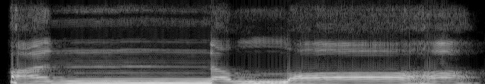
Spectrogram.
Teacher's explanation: نون کو جب لفظ اللہ سے ملائیں گے تو بیچ میں الف اور لام کو چھوڑ دیں گے، ان اللہ، اس طریقے سے لفظ اللہ کے اوپر کھڑا زبر ہے، ایک الف کی مقدار لمبا کر کے پڑھا جائے گا، ہا زبر ہا، یہ ہا بھاری ساؤنڈ کے ساتھ پڑھا جائے گا۔ یہ بھاری ساؤنڈ کے ساتھ اس لیے پڑھیں گے کہ جس حلق سے یہ ہا ادا ہوتا ہے اس حلق کا تعلق سینے سے ہے، ان اللہ، اور یہ جو ہا ہے یہ حروف حلقی میں سے ہے۔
